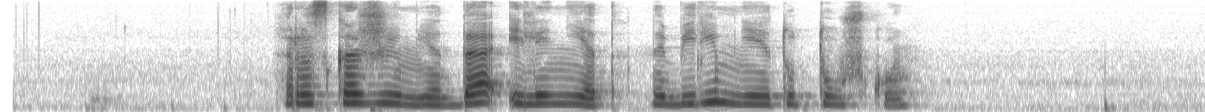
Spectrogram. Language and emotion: Russian, angry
